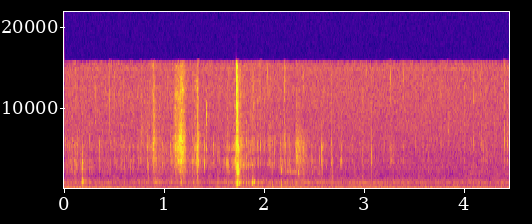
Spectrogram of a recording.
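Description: Faint chewing of a sushi hand roll wrapped in tough nori, with a few soft clicks and crackles from the mouth, over a low steady hum.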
